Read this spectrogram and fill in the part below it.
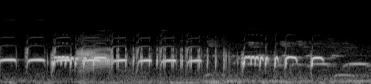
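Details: Local zebra dove singing steadily as a lure for other doves: a dense string of short cooing notes, some slurred upward, delivered about four a second and ending in a lower, softer note.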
